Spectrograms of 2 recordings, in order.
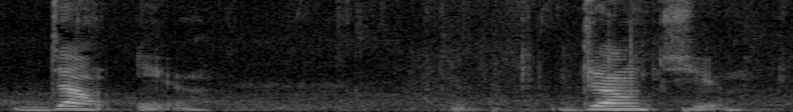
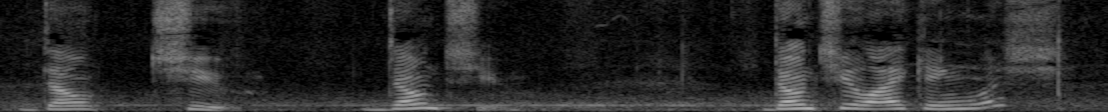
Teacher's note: with a t it turns into CH the CH sound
